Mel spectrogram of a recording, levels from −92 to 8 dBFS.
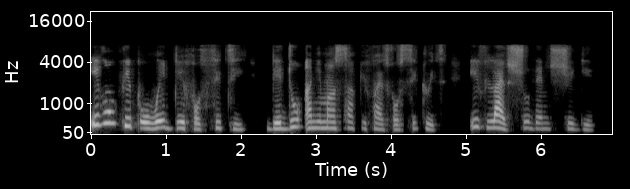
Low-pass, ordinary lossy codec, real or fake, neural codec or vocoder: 7.2 kHz; AAC, 32 kbps; fake; autoencoder, 48 kHz, 32 numbers a frame, DAC-VAE, trained on Japanese speech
